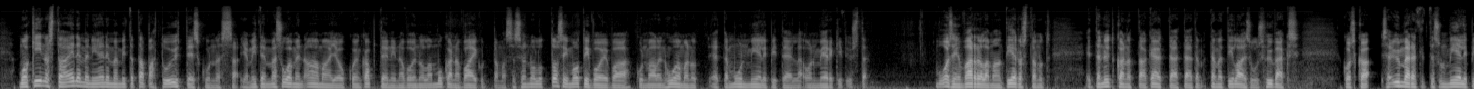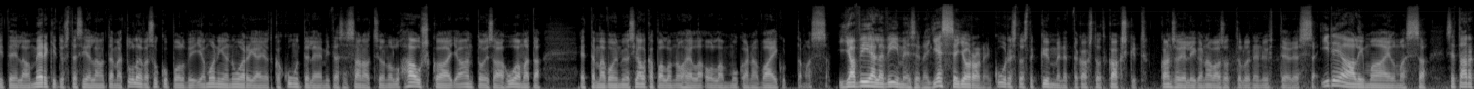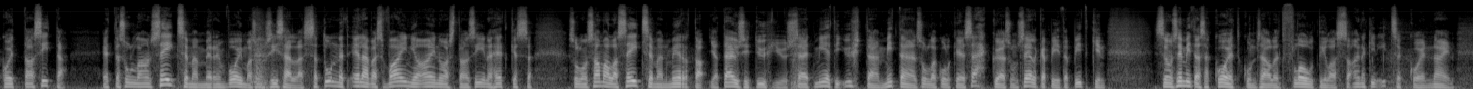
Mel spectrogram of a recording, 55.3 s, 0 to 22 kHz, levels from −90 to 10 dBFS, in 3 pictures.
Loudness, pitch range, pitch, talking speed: -30 LUFS, 105-130 Hz, 115 Hz, 155 wpm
